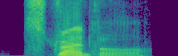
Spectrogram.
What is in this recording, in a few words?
"straddle", British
